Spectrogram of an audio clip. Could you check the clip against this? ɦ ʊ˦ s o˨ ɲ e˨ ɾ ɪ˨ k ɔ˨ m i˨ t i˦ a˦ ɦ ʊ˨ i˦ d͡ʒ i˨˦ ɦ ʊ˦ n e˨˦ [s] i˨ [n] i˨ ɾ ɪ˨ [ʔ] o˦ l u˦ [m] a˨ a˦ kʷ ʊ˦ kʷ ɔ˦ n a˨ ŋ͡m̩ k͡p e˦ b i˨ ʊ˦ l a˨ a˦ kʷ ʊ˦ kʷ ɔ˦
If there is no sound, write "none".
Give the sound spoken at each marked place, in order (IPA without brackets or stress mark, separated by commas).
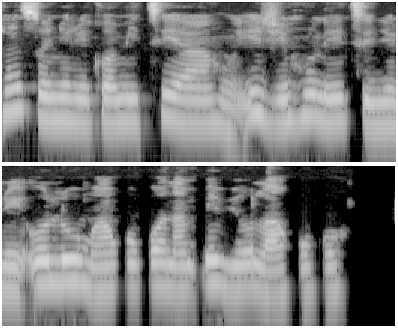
t, ɲ, ʔ, m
